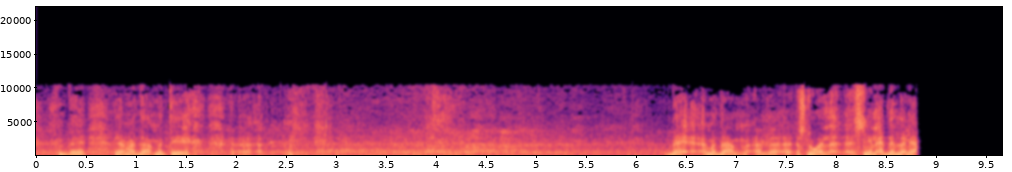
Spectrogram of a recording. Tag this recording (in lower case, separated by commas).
speech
